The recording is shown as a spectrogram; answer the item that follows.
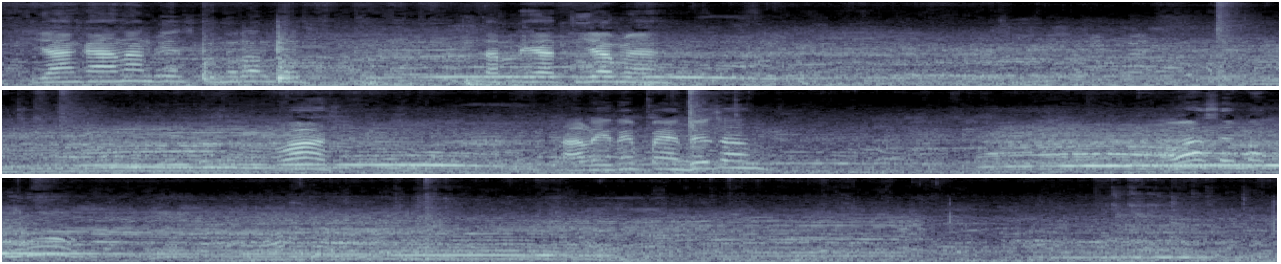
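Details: Giant cattle being unloaded from a truck: repeated drawn-out moos that rise and fall, roughly every five seconds, with sharp knocks and clanks and background voices between calls.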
